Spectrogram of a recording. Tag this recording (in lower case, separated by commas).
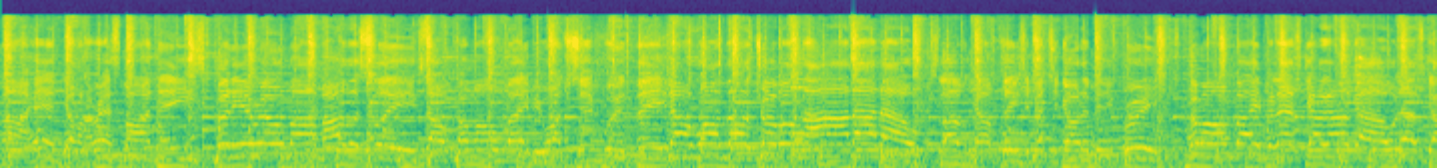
music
